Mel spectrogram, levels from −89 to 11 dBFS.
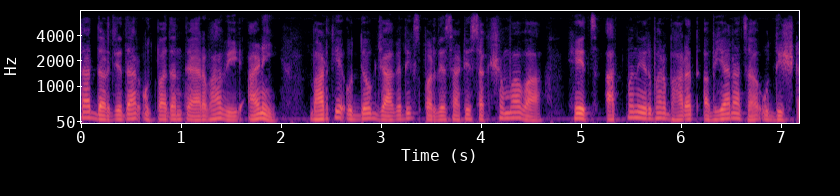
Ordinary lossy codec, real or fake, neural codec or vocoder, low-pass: Opus, 32 kbps; real; none; 7.2 kHz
